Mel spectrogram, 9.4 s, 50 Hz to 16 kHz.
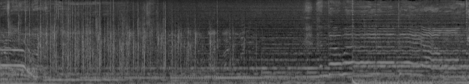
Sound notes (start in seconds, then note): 1.6 cheering and clapping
